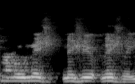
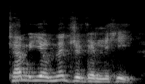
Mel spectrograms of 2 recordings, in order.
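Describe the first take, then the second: First: The first name sounds like the plain word camel. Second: The first name sounds like Camille, with fancy vowels. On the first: This is how the player says his own name. The speaker calls it right. "he pronounces it Camel" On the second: The speaker was overcompensating on a foreign name. The speaker calls it wrong. "I was saying like Camille Nejil, like trying to be all"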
